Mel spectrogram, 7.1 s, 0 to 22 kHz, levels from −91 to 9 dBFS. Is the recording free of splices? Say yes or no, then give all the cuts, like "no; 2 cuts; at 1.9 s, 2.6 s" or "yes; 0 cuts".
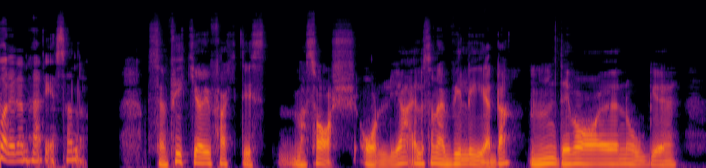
no; 2 cuts; at 2.7 s, 5.2 s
